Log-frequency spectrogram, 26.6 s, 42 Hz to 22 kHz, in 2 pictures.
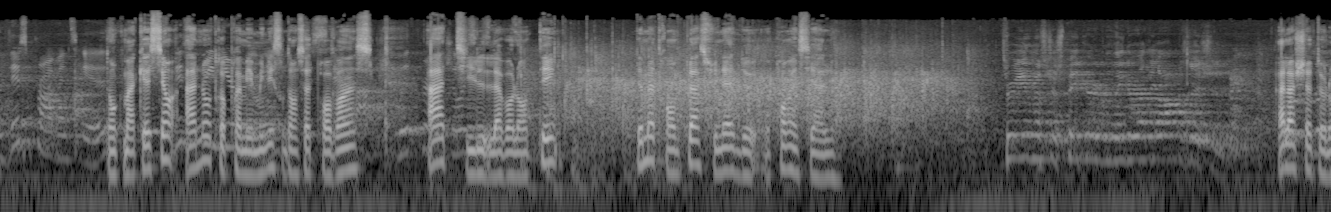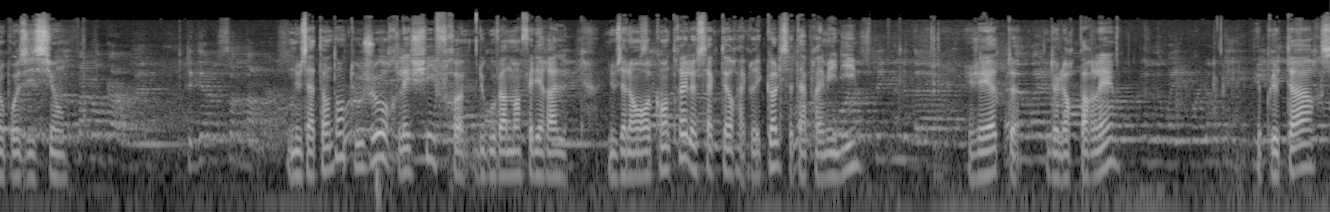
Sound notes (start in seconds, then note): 8.9 applause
